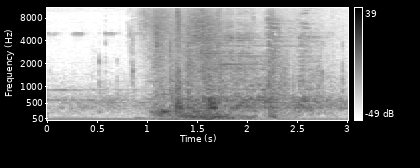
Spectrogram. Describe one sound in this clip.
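A body lands heavily with a thud on a hillside.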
